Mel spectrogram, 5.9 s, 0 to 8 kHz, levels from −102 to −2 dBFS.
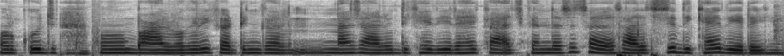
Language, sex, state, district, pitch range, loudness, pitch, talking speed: Hindi, female, Goa, North and South Goa, 180-190 Hz, -15 LUFS, 185 Hz, 215 wpm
